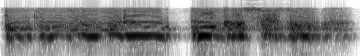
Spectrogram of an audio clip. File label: tank damaged mood med, speech jp; War Thunder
